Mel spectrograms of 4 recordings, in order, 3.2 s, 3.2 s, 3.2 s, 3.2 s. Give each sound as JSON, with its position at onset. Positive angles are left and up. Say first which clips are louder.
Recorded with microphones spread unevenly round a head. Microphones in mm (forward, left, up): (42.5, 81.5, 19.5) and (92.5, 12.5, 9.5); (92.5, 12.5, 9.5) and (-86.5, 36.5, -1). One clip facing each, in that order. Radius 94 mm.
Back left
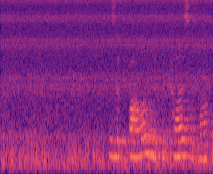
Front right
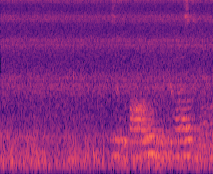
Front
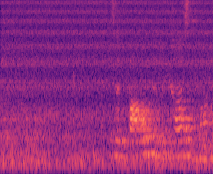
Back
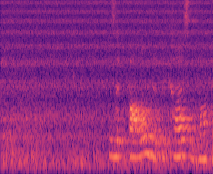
{"t": 1.6, "sound": "a woman speaking", "louder": "back left 5 dB, back 3 dB", "azimuth_deg": 150, "distance_m": 7.5}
